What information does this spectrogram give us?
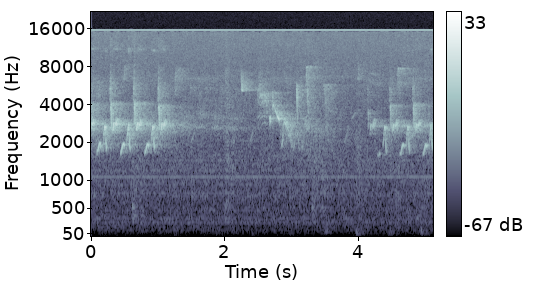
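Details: Northern cardinal nestlings give high, rapid chittering begging calls in excited bursts as the mother feeds them a large green caterpillar, then fall quiet before flaring up again, over a faint steady hiss.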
